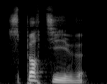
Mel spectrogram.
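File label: "sportive", French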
